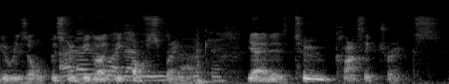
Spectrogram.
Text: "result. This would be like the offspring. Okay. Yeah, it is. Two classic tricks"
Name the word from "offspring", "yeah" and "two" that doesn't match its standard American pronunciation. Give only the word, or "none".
none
